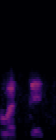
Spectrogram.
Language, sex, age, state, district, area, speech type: Hindi, female, 18-30, Uttar Pradesh, Mau, urban, conversation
